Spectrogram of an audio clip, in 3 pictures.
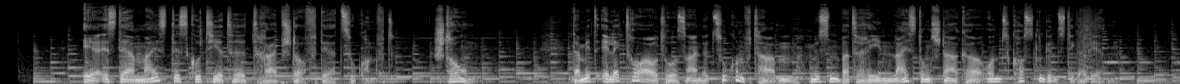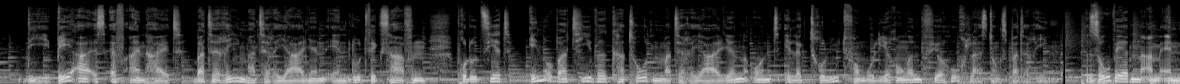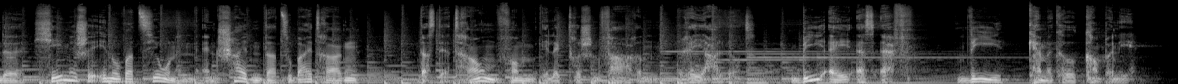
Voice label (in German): Imagefilm; BASF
